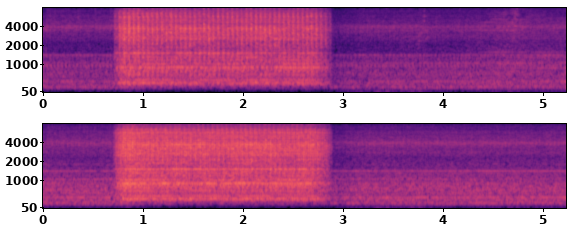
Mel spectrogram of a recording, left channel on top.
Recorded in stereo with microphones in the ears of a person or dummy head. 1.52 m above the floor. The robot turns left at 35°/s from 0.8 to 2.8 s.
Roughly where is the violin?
No violin in this recording.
